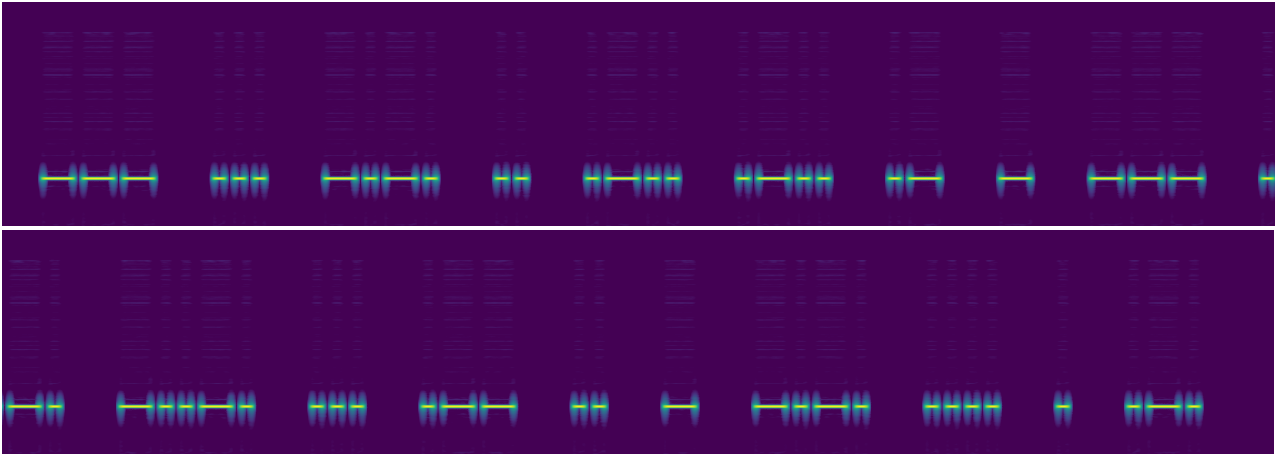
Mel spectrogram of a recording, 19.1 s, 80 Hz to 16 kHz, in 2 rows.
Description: Morse code, heard as a keyed tone, about 16 wpm, spaced as for 11 wpm, 800 Hz. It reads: OSCILLATOR/SWITCHER
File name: CW Code Groups @10WPM / Technical Subjects / SwPwrSup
